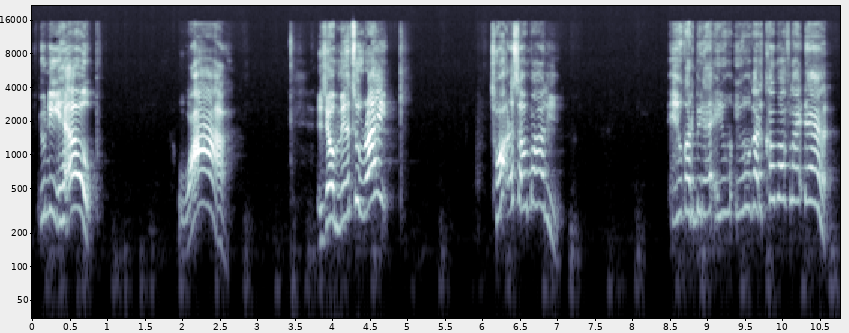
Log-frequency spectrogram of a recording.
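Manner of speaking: high-pitched, exasperated appeal; high, disbelieving advice; exasperated pleading. Real, not acted. Pleading with the absent rapper.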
